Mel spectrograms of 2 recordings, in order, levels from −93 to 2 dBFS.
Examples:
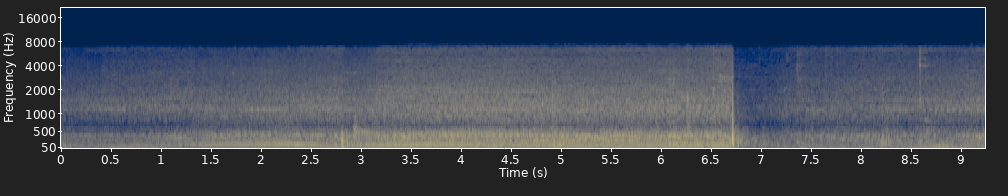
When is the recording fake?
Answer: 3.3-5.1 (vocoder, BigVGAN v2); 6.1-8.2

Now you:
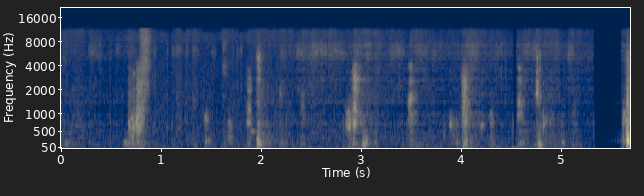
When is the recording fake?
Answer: 0.0-0.7 (codec, SNAC); 1.9-5.7

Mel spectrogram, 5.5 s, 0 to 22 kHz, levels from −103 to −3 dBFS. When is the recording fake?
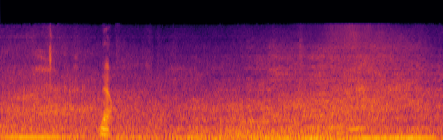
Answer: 2.0-5.5 (codec, SNAC)

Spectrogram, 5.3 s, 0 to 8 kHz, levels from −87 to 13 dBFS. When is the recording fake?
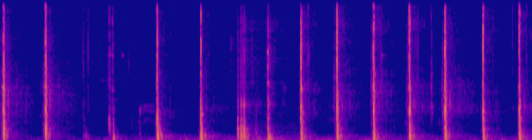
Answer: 2.4-3.0 (vocoder, HiFi-GAN)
